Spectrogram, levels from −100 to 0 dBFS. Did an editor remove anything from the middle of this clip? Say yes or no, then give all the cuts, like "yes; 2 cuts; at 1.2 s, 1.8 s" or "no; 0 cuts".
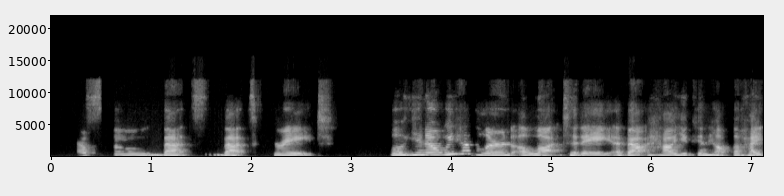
no; 0 cuts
